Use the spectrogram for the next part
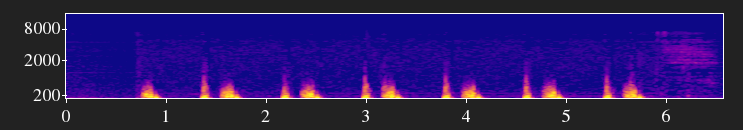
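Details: Steady, regular paired lub-dub beats at about 74 a minute, heard moving up toward the aortic area with an electronic stethoscope, S1 timed by radial pulse; normal first and second heart sounds without a murmur.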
